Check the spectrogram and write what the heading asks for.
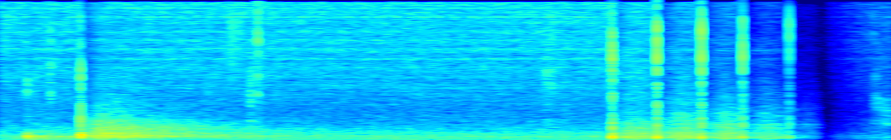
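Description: Hammer driving a steel roll pin into a tapping machine's clutch assembly: two sharp knocks in the first half second, then a quick run of about six strikes near the end.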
